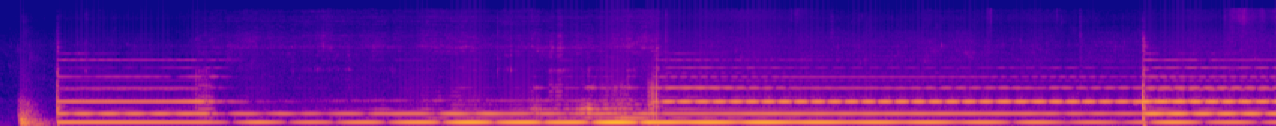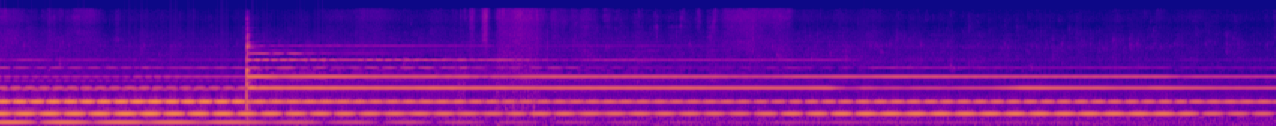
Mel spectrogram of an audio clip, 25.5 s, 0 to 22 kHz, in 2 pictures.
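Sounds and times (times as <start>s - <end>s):
therapeutic G sharp tuning forks 1,210kg: 0.6s - 25.5s.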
